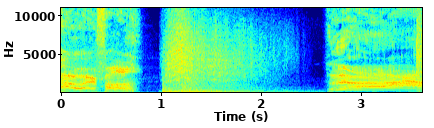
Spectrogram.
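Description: A roaring burst of energy swells and fades.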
